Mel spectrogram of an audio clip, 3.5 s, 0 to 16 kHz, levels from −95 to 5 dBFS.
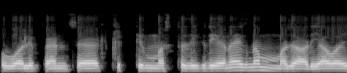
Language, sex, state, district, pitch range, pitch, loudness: Hindi, male, Uttar Pradesh, Jyotiba Phule Nagar, 120-130 Hz, 125 Hz, -17 LUFS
